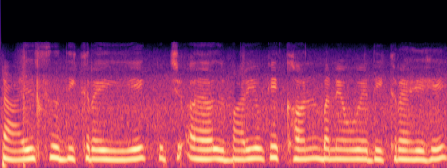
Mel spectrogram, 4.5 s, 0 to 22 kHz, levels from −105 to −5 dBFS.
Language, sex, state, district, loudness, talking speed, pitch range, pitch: Hindi, female, Chhattisgarh, Bastar, -13 LUFS, 175 wpm, 220-240 Hz, 230 Hz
